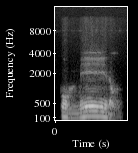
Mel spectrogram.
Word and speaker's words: comeram: Comerão, né? Tonicidade forte, oxítona na última sílaba, né? Comeram, comerão, ou seja, a tonicidade é na segunda, na penúltima sílaba, portanto é paroxítona. Portanto, o forte é segunda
